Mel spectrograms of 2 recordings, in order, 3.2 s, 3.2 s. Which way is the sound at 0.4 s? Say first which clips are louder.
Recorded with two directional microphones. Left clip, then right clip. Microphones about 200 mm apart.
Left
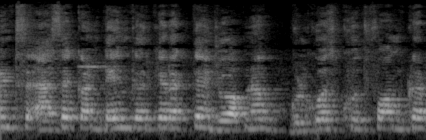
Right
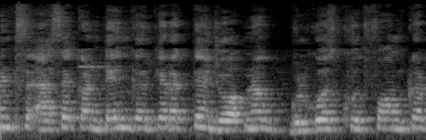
Even; 25° left (ahead or behind).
